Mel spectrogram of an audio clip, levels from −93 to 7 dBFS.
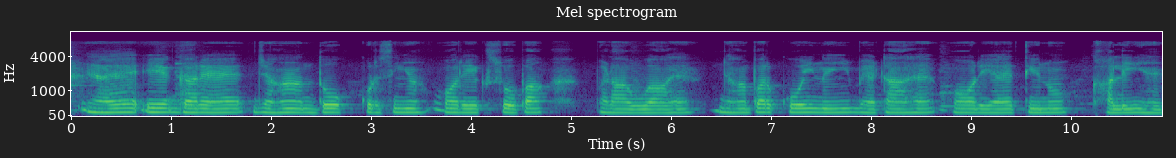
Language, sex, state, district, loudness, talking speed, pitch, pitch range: Hindi, male, Uttar Pradesh, Varanasi, -22 LUFS, 130 wpm, 150 Hz, 145-150 Hz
